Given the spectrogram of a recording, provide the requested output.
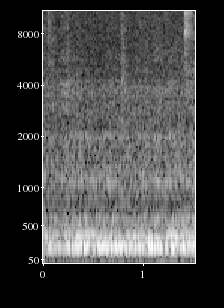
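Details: DIY waste-oil burner from old steel water tank, central heating boiler fan, 12 V diaphragm pump and timer relay: steady even roar at full firing, no pulsing, popping or sputtering; clean burn with no chimney smoke.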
